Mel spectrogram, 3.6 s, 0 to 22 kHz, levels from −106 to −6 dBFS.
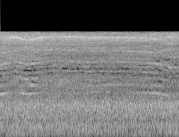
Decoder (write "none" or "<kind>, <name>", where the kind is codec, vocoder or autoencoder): none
